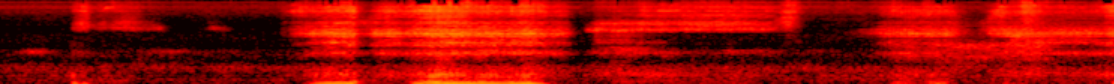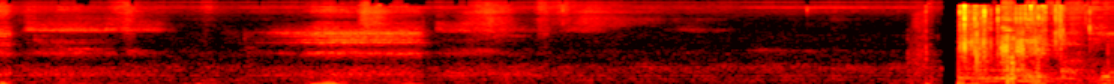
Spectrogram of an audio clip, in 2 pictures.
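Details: Young, fast-growing dog that drools heavily and sleeps with her tongue out, snoring loudly: soft, low, snorting snores with a few louder rumbles over room noise.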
